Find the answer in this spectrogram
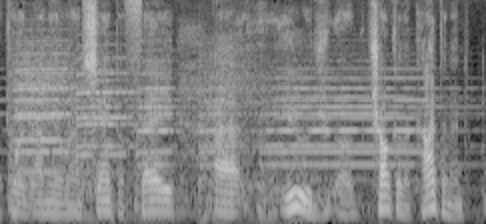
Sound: none

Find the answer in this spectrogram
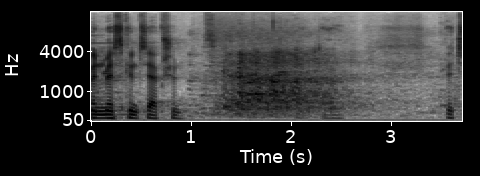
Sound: audience laughs

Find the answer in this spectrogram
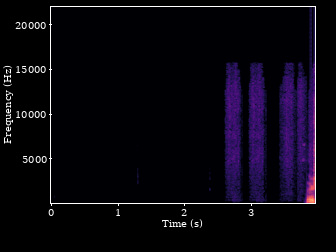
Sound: silence

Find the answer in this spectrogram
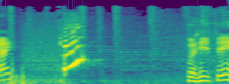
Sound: siren screeches

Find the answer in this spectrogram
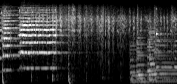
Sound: imaginary motor winds

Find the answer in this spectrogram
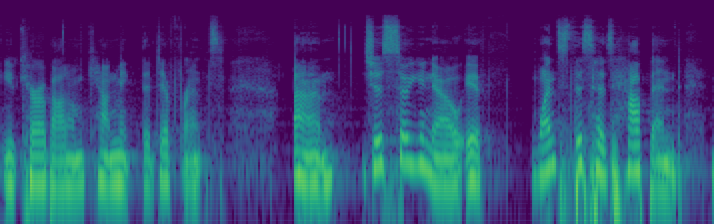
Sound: none

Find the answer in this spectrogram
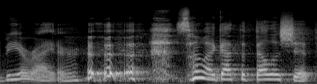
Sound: laughing

